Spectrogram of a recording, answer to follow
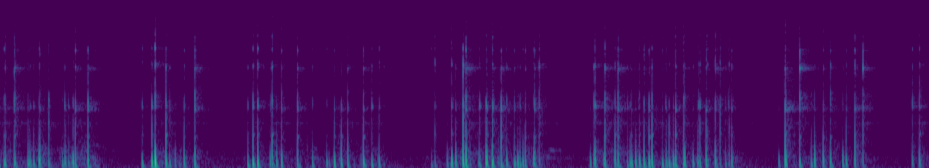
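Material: Wood.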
